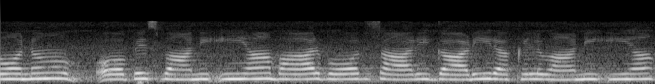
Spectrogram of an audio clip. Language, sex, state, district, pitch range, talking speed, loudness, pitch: Hindi, male, Bihar, Darbhanga, 235-250 Hz, 110 wpm, -12 LUFS, 245 Hz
